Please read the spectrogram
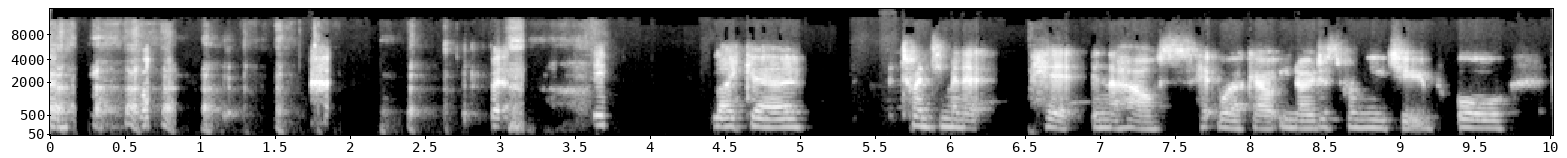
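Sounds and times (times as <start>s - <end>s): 
person coughing upstairs: 0.0s - 1.6s
laughter: 0.0s - 3.6s
speech: 4.5s - 5.1s, 5.7s - 10.0s.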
